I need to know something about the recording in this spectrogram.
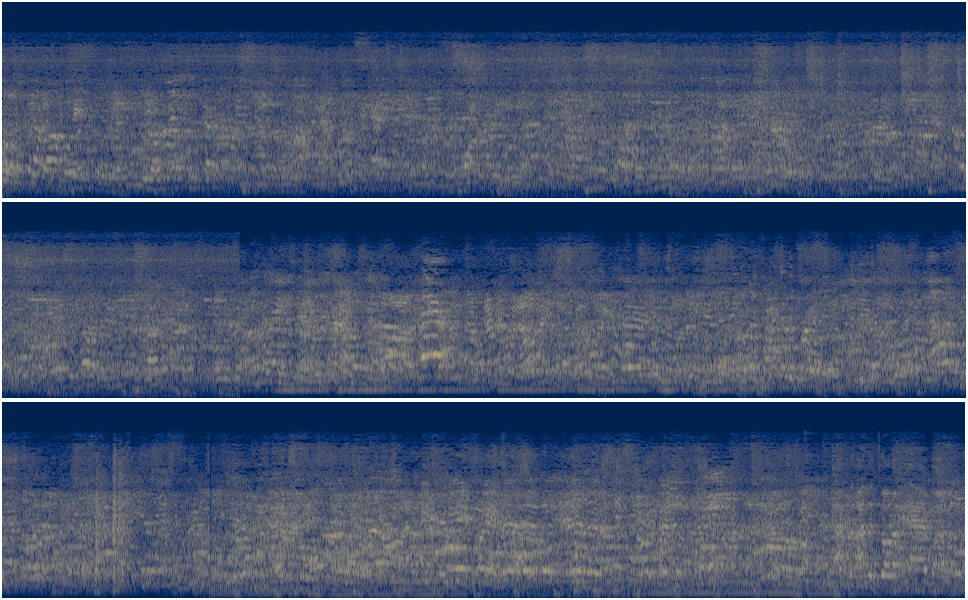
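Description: A crowd of people chatters loudly around the listener.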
